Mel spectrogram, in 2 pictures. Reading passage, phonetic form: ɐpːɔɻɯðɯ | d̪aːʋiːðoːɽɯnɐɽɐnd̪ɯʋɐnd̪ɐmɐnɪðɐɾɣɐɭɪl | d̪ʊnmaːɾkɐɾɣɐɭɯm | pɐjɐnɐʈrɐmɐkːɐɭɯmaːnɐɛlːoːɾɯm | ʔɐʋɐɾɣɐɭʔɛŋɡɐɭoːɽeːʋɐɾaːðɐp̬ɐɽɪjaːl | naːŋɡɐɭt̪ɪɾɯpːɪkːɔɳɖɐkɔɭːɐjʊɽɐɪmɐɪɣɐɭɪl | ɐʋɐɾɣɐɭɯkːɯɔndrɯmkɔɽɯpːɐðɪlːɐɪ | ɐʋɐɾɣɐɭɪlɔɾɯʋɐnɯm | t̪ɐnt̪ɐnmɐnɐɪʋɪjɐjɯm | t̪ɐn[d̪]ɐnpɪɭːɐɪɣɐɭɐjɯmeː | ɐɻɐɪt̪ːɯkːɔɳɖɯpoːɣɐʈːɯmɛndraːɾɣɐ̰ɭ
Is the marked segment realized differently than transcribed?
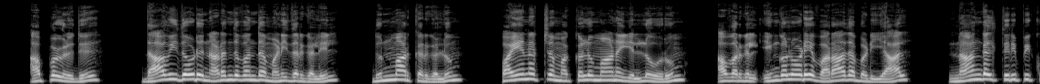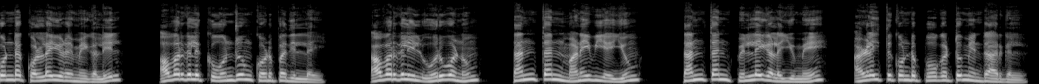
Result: yes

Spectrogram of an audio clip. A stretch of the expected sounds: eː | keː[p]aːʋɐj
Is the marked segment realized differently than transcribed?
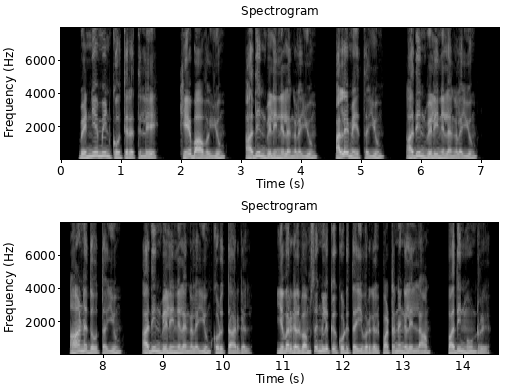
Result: yes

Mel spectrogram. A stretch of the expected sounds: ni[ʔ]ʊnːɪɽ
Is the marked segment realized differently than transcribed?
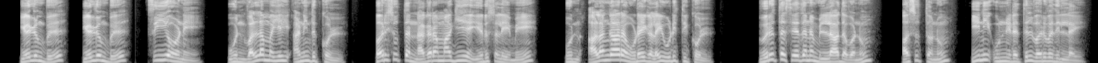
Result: no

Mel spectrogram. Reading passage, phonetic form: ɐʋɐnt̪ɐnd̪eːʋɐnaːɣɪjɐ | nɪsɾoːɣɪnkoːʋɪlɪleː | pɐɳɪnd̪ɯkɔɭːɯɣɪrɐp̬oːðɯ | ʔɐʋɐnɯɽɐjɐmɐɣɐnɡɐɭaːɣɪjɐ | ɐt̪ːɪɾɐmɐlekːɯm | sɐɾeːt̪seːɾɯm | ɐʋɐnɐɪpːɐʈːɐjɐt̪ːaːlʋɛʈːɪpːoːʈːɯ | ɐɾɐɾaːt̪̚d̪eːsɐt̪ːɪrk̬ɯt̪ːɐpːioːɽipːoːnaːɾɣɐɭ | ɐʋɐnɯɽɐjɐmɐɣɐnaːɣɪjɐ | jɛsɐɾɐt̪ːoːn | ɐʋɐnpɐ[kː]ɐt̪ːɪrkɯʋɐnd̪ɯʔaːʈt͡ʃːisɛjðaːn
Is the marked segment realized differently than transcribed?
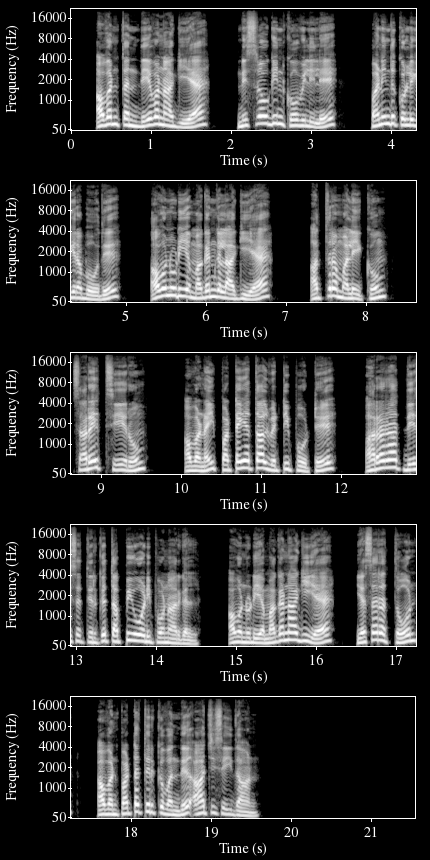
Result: yes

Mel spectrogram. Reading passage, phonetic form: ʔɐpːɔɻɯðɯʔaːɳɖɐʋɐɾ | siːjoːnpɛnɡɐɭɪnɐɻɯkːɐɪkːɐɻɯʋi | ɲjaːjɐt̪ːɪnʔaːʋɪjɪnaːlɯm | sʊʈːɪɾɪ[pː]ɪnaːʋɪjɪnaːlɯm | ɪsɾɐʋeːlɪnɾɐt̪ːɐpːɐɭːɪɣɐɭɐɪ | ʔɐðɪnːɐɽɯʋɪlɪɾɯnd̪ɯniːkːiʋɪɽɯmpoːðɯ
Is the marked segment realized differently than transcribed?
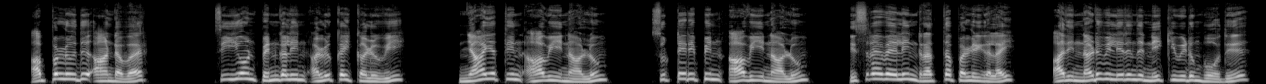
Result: no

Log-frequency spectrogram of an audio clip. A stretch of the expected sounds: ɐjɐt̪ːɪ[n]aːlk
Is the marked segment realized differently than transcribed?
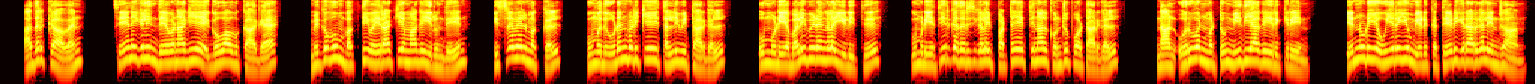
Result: no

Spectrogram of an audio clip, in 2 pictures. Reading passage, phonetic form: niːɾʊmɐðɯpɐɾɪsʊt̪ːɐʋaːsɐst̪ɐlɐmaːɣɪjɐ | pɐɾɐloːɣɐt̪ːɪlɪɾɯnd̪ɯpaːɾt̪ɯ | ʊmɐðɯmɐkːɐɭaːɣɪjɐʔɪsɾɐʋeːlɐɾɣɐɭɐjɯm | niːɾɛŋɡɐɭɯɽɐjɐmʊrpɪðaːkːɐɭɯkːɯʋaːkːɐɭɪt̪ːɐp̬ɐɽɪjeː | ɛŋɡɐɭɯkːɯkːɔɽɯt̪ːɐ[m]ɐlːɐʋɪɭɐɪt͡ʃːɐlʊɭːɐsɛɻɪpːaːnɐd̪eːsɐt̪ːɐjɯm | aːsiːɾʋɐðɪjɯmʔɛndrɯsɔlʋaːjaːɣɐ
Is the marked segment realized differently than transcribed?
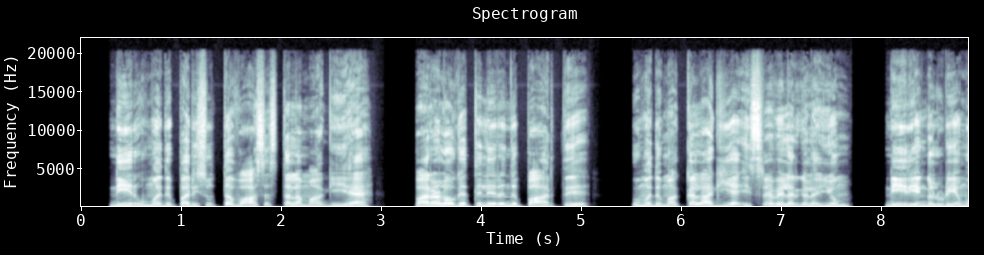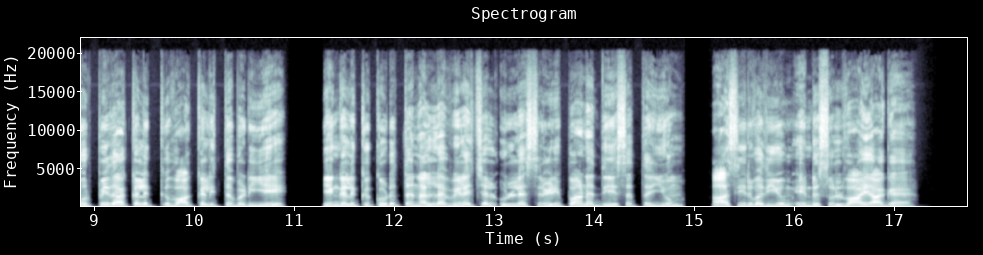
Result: yes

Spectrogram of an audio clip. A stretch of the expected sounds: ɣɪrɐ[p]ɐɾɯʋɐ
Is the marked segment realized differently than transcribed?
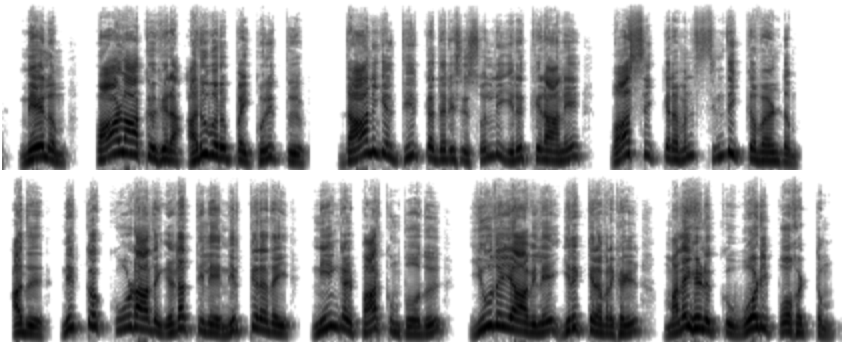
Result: yes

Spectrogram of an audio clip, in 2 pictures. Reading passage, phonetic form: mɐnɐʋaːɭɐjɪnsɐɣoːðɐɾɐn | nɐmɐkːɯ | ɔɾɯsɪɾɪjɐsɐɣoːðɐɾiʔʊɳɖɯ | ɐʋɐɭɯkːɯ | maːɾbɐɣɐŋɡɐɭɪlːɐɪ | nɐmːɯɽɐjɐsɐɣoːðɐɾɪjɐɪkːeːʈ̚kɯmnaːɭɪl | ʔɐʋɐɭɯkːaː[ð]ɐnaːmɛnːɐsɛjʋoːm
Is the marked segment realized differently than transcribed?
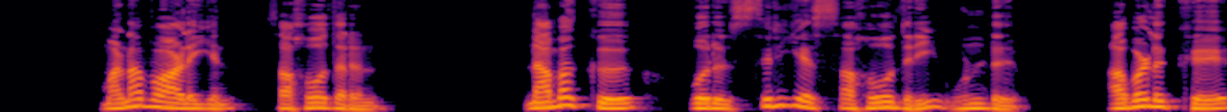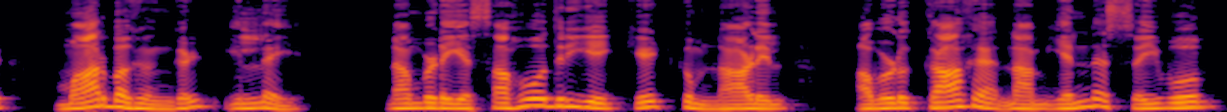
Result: yes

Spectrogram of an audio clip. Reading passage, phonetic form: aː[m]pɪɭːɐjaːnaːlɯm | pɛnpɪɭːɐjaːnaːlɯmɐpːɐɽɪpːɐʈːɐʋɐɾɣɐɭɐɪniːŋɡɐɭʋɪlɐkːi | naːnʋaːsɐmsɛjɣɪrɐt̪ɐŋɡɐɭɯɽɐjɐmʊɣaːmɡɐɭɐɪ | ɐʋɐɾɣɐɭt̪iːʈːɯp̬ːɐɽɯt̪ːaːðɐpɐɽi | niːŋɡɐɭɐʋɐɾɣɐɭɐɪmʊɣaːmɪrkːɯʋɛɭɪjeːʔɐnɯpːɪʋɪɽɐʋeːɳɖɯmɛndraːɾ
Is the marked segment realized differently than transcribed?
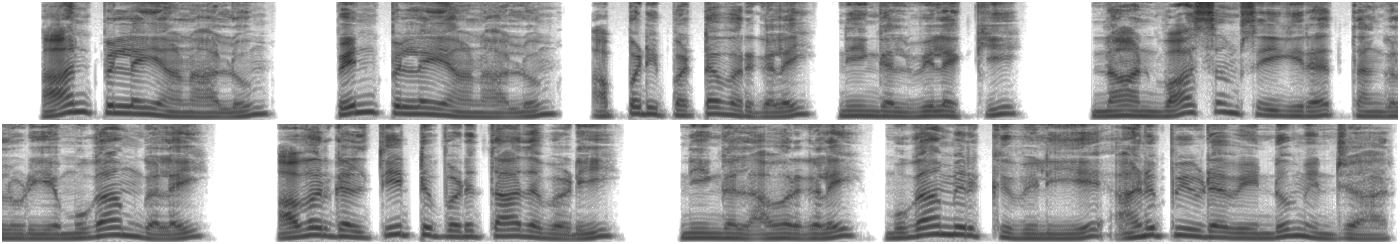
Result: yes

